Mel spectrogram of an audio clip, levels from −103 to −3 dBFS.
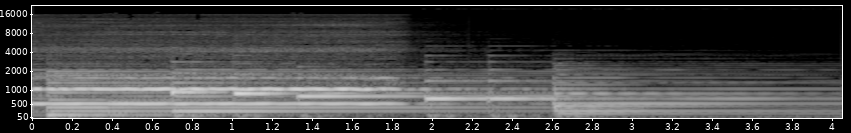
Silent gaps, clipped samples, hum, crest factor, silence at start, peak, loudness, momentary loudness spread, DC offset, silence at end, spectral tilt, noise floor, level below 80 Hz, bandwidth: none; under 0.1%; none; 14 dB; 0 s; -14 dBFS; -26 LUFS; 19 LU; under 0.1%; 0 s; -7 dB/octave; -47 dBFS; -60 dBFS; 14 kHz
